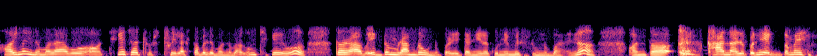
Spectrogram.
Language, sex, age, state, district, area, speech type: Nepali, female, 45-60, West Bengal, Darjeeling, rural, conversation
